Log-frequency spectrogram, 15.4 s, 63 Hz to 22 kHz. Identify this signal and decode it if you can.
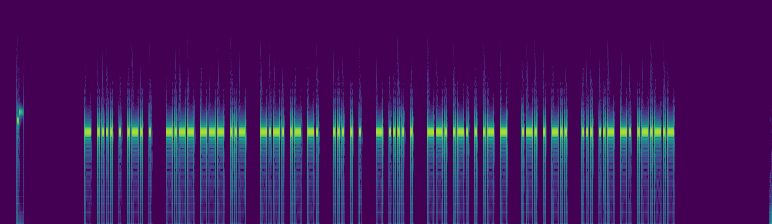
Morse code, heard as a keyed tone, about 28 wpm, 700 Hz. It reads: THERE YOU CAN SEE THE GREAT RED SUN.
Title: Sentences from Top 1000 Words - Review Part 2 - 28wpm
